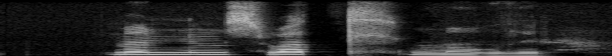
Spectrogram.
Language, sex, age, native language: Icelandic, male, 9, Icelandic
